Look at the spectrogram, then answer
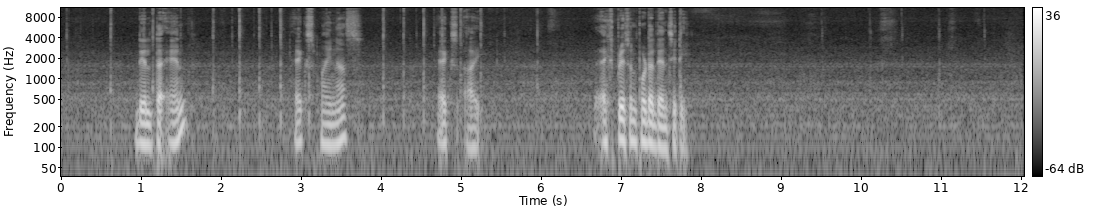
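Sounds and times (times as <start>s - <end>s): low room hiss: 0.0s - 12.0s
stylus scratching on tablet: 4.3s - 5.4s.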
